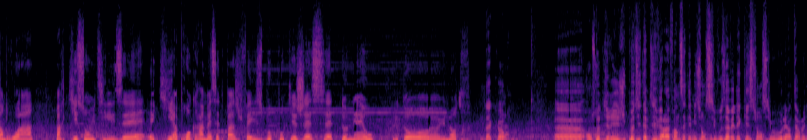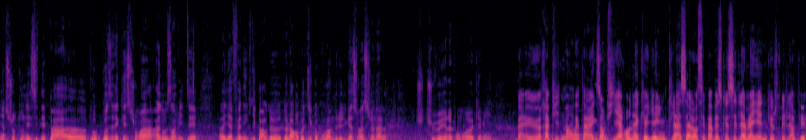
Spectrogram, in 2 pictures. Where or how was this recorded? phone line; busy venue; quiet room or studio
busy venue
